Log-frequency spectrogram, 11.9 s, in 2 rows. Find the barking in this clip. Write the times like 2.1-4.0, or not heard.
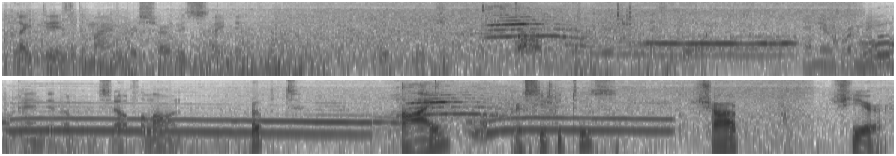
3.4-10.4.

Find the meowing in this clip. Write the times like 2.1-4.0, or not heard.
3.1-4.2, 8.6-9.7.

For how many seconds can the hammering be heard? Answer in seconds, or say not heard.
not heard.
